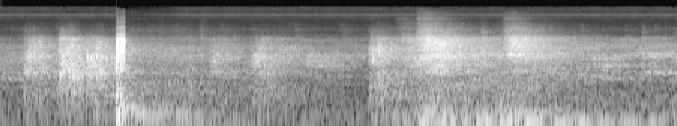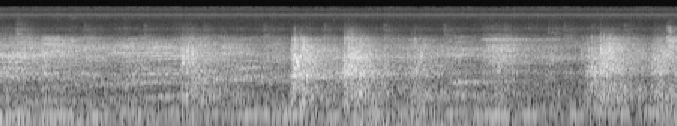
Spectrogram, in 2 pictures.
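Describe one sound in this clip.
A ball bounces on a hard court.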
